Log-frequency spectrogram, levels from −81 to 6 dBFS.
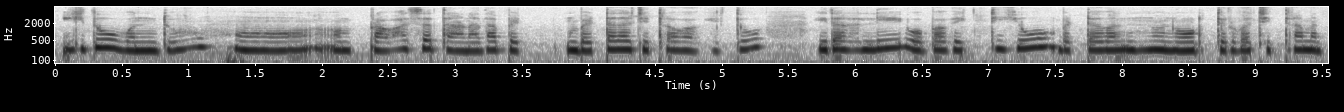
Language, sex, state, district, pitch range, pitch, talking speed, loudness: Kannada, female, Karnataka, Mysore, 225-245 Hz, 230 Hz, 90 wpm, -17 LUFS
